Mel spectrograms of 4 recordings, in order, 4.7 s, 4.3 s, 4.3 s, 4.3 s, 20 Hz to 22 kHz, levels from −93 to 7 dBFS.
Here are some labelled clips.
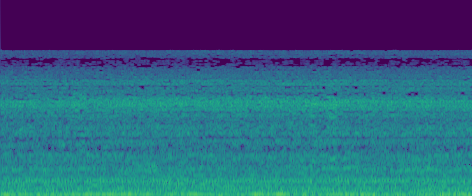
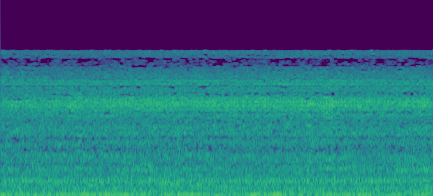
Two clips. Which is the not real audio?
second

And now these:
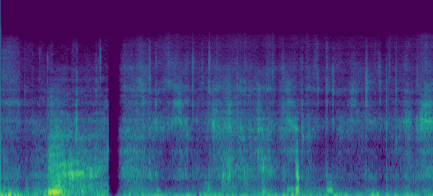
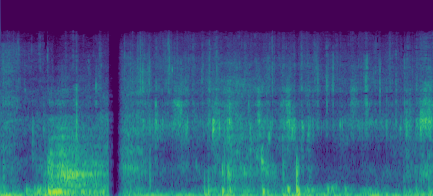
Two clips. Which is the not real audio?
first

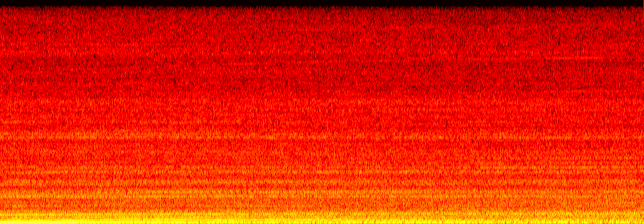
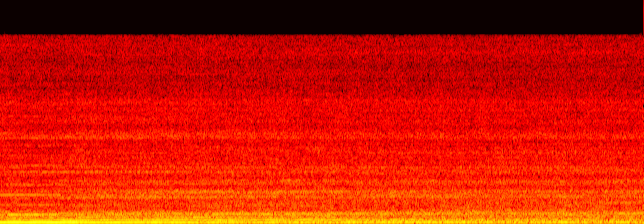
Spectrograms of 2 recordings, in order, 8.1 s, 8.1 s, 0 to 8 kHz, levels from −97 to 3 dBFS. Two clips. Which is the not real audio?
second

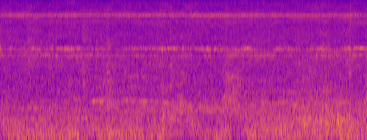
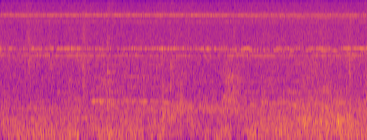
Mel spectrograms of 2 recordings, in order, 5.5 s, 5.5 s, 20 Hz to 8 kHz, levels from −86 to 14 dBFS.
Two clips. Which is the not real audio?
first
